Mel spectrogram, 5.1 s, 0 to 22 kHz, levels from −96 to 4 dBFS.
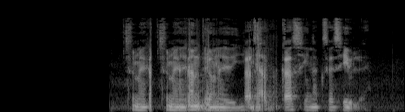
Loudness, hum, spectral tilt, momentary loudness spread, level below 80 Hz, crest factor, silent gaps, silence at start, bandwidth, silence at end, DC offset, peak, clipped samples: -38 LUFS; none; -4.5 dB/octave; 7 LU; -62 dBFS; 26 dB; none; 1.55 s; 11.5 kHz; 0.5 s; under 0.1%; -14 dBFS; under 0.1%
